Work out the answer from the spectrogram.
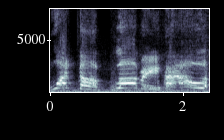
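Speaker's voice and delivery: high, slow outraged yell; shocked shout. Real, not acted. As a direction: yell it out in disbelief. Shocked by burning nightmare.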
